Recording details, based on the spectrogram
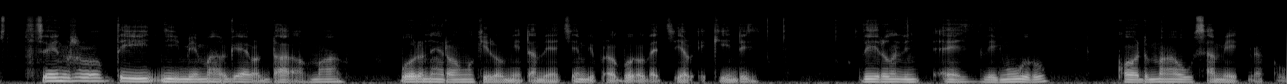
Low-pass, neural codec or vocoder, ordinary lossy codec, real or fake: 9.9 kHz; autoencoder, 22.05 kHz, a latent of 192 numbers a frame, VITS, trained on many speakers; none; fake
